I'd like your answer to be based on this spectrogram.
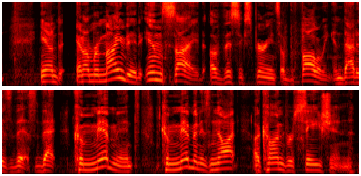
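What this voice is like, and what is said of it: Strained, nearly lost voice. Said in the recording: “You can tell as my voice is almost gone.”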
